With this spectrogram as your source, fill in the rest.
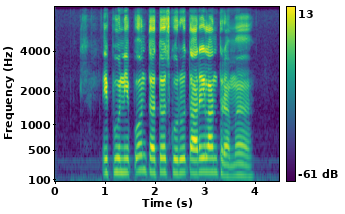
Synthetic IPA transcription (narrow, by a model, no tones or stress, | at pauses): ʔib̥ṳnipʊnd̪̥a̤d̪̥ɔskuɾut̪aɾiland̪̥ɾa̤ma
